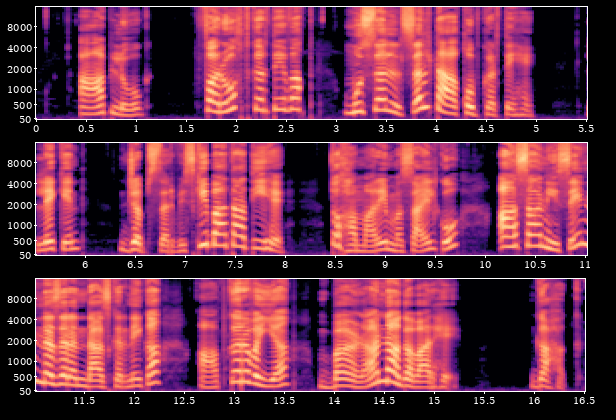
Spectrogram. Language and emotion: Urdu, disgusted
